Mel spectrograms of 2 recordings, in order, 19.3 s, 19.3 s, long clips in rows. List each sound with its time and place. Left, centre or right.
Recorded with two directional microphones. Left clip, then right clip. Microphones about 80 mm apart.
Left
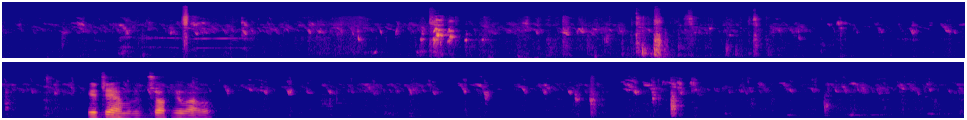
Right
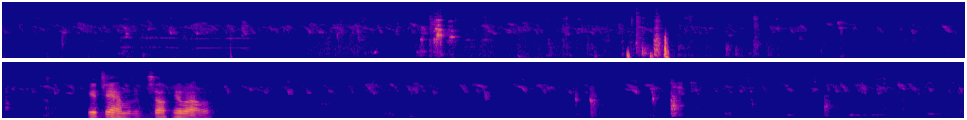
0.6 s chicken: right
11.1 s speech: right
15.4 s chicken: right
17.8 s chicken: right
